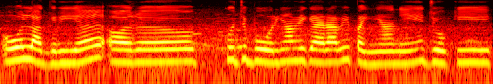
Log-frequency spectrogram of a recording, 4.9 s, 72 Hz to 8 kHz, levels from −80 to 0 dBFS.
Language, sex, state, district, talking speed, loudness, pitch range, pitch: Punjabi, female, Punjab, Kapurthala, 160 wpm, -15 LUFS, 245-265 Hz, 250 Hz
